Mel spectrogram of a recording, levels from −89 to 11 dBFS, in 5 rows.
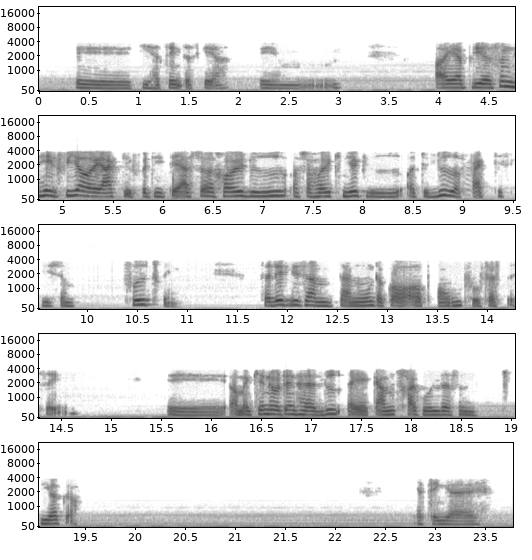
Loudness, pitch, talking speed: -25 LUFS, 170 Hz, 150 wpm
